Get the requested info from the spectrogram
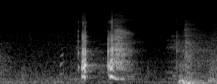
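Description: Two short, sharp bursts of a person's voice a little under a second in, a quarter second apart, then a dull low thump near the end.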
